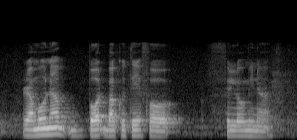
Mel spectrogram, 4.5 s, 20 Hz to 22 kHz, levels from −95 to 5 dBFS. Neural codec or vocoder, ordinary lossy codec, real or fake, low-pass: none; none; real; 7.2 kHz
